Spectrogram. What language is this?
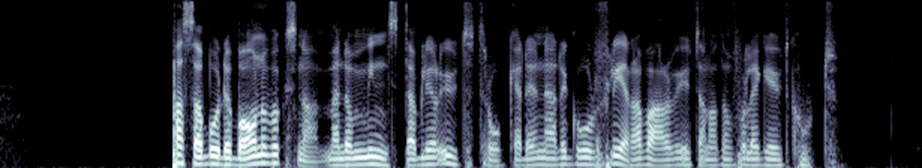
Swedish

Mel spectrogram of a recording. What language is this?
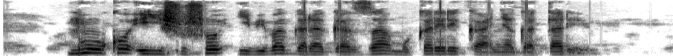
Kinyarwanda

